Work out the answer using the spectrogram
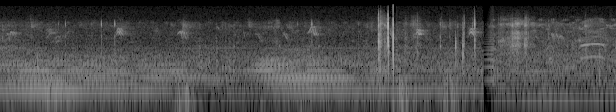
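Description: Quiet outdoor ambience with scattered short bird chirps over a steady low hum that fades out. A sharp click comes about four seconds in. Near the end, clearer arched bird calls repeat.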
